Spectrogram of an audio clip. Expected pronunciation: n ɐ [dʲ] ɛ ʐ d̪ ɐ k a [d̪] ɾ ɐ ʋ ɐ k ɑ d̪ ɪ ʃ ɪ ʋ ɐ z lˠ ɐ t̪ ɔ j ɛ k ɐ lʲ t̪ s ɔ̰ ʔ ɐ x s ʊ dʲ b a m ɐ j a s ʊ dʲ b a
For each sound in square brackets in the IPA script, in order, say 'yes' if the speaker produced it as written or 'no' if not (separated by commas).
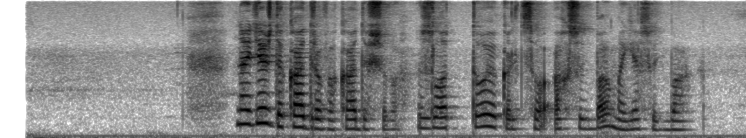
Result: yes, yes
